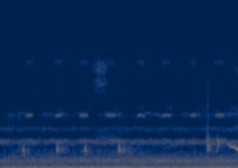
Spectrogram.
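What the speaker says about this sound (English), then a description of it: "I hear crickets." Crickets chirping outdoors on a quiet morning, a steady high-pitched trill over soft low background rumble, with a few brief louder chirps spaced through it.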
